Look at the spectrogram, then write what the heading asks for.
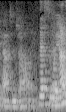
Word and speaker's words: Patanjali: I've never known how to pronounce his name. Patanjali. Patanjali. Okay. Thank you. I didn't. Yeah. Jimmy says it's Patanjali. It's Patanjali. Patanjali.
